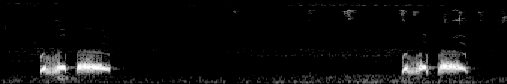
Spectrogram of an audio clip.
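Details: Javan spotted dove cooing, played as a trapping lure: two low two-part phrases about five seconds apart, each a short warbling note followed by a sustained hollow coo, with faint high chirps of small birds in between.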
